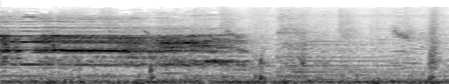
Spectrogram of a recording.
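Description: A rooster crowing once, a loud, drawn-out call that breaks off a little over a second in.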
